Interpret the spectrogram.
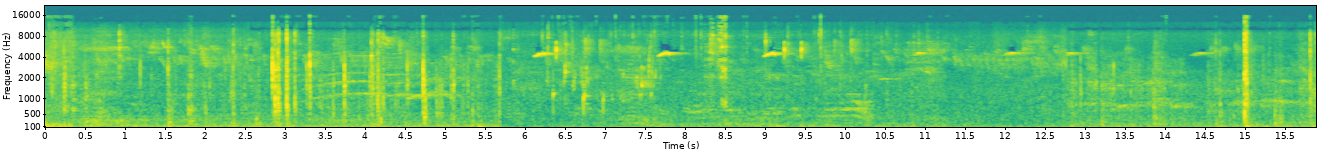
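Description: A small bird chirping, a short rising chirp repeated about once a second through most of the second half. Light knocks and clatters come in the first few seconds.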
